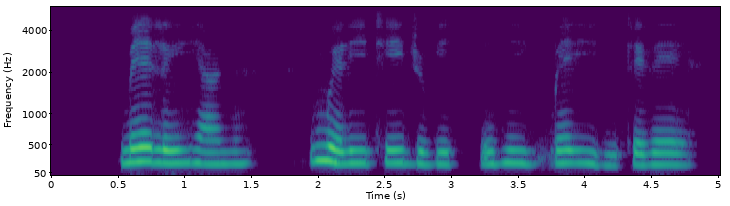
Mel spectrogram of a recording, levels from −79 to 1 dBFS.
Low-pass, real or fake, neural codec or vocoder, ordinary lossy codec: 5.4 kHz; fake; codec, 16 kHz, 0.3 kbps, FocalCodec; none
